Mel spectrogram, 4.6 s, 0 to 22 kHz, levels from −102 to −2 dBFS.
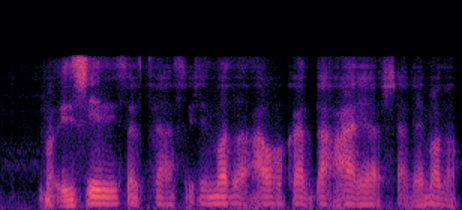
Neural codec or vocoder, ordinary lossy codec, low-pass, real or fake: codec, 16 kHz in and 24 kHz out, 0.6 kbps, FocalCodec, streaming, 4096 codes; none; 7.2 kHz; fake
